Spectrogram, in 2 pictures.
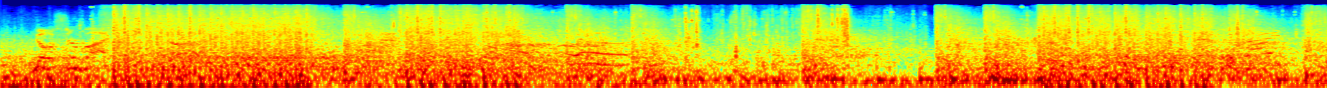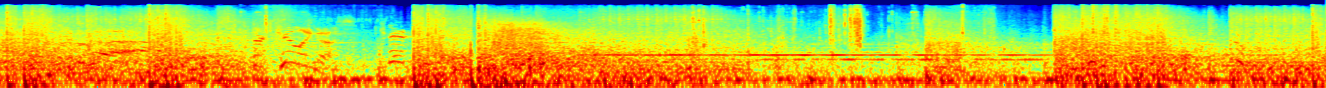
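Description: Rifle shots fire in rapid bursts, echoing indoors.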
